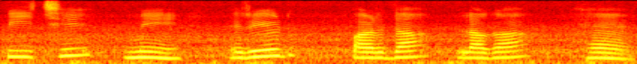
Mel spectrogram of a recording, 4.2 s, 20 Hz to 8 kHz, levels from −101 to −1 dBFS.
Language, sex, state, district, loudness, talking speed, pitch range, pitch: Hindi, female, Bihar, West Champaran, -19 LUFS, 85 wpm, 220-260 Hz, 230 Hz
